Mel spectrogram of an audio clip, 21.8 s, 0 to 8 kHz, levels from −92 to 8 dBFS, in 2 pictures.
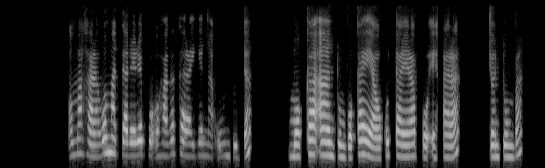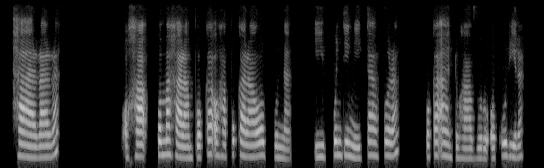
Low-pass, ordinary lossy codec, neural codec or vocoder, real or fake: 7.2 kHz; Opus, 24 kbps; none; real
